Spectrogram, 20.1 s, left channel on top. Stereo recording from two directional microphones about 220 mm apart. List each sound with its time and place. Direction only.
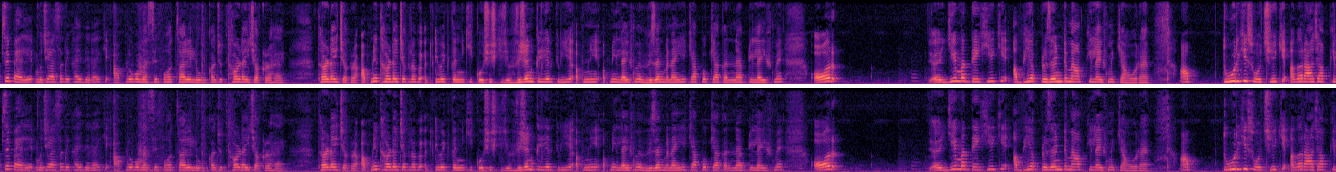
0.0 s a woman's voice: 50° left (ahead or behind)
13.9 s a woman's voice: 50° left (ahead or behind)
